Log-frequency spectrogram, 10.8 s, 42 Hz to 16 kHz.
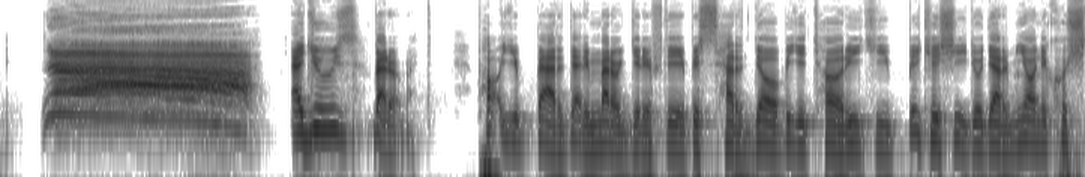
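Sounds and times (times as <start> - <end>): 
man letting out a loud sustained cry: 0.4 - 2.6
speech: 3.0 - 4.2, 4.8 - 10.8.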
